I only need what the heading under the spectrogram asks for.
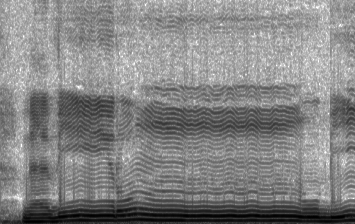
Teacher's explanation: ada mim bertasydid, maka ditahan 3 harokat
